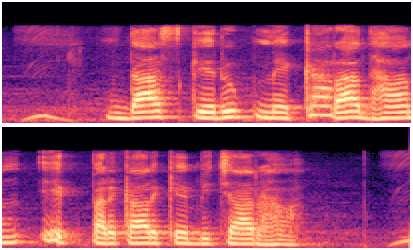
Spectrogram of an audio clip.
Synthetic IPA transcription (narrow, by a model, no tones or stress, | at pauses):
d̪aːskeɾuːpmẽkaːɾaːd̪ʱaːneːk̚pɾəkaːɾkebɪt͡ʃaːɾəɦaː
